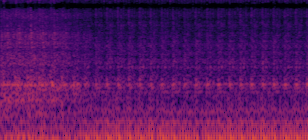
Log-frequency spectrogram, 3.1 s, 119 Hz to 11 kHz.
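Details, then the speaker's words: 1978 VW Bus 2.0L flat-four, renewed and resealed, converted from fuel injection to carburetor with new carb kit, valves checked, timing set, choke on; low, steady, even putter with no tapping or misfire; normal healthy idle. "Valves have been checked. They're running pretty good. Sounds good. Awesome."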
